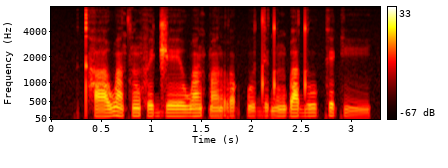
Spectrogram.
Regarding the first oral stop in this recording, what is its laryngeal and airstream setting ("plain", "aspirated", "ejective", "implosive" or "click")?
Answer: aspirated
